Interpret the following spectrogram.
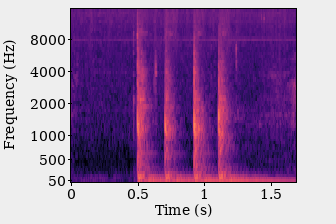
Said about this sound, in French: Je frappe à la porte.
